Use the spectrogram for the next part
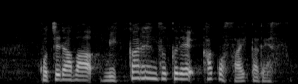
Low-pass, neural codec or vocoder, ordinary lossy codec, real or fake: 7.2 kHz; vocoder, 22.05 kHz, 80 mel bands, HiFi-GAN; none; fake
